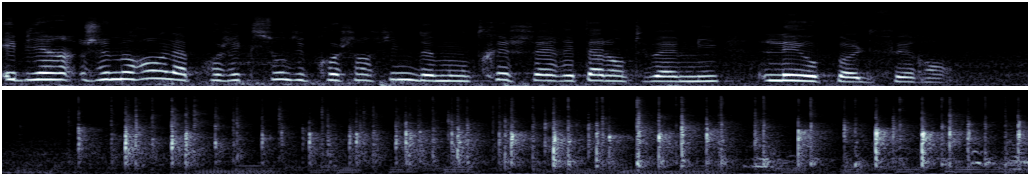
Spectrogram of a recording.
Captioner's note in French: Applaudissements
